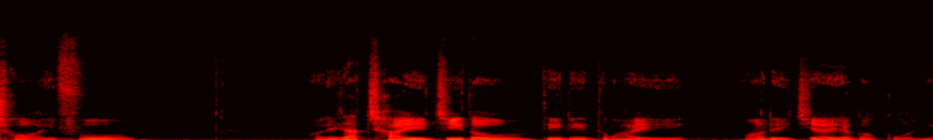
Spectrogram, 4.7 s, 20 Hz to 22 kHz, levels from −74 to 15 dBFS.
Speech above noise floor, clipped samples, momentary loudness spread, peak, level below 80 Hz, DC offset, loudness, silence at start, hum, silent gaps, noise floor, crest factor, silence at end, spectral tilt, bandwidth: 27 dB; under 0.1%; 12 LU; -18 dBFS; -70 dBFS; under 0.1%; -37 LUFS; 0 s; none; none; -64 dBFS; 20 dB; 0 s; -4.5 dB/octave; 17 kHz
